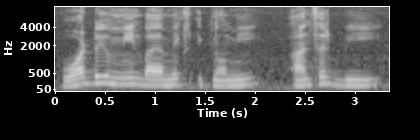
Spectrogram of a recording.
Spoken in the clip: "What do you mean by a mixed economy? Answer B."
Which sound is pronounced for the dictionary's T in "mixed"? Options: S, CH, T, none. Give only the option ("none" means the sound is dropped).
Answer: none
